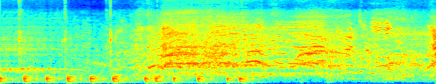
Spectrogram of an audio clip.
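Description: Football crowd chanting on the terraces, with a fast rhythmic beat of about five strokes a second that stops about two and a half seconds in, leaving mixed crowd shouting.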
